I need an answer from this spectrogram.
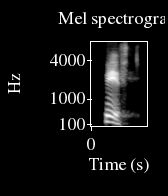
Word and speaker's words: fifth: Kalau kelima itu fifth. Fifth. Jadi ada th fifth. Fifth seperti itu ya.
